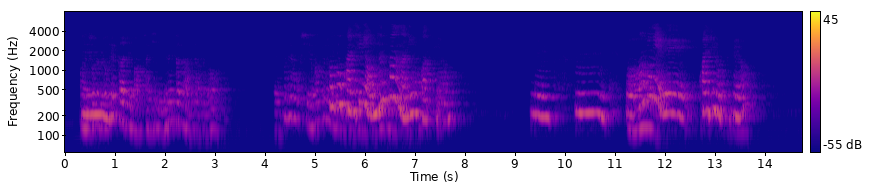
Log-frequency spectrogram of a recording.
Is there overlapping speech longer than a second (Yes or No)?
Yes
